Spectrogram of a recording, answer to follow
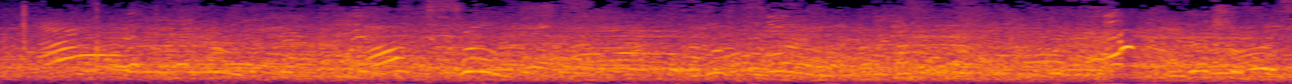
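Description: Several people talking over one another, with a few sharp rising exclamations.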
